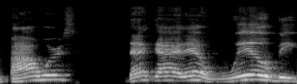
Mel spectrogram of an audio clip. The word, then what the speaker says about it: Bowers: buyers buyers that's how you say his name Bowers that guy there will be good in the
